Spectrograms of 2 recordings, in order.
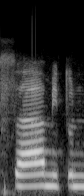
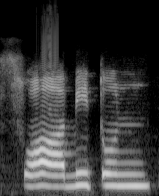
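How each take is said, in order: First: The first consonant sounds thin and light. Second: The first consonant sounds heavy and full. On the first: The speaker calls it wrong. "हम इसको सामितुन नहीं पढ़ सकते" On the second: The speaker calls it right. "हमने इसको पुर पढ़ना है"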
